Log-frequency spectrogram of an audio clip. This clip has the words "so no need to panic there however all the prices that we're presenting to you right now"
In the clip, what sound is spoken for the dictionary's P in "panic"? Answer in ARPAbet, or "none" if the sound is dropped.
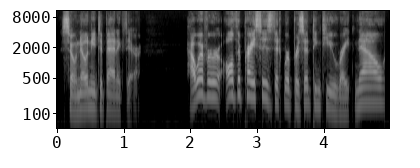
B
